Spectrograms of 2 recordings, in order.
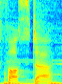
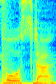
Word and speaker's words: Forster: Yes, it is Forster, not Forster, even though it's spelt that way.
